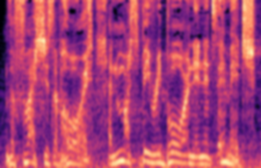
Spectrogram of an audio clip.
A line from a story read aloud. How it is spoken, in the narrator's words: Wallace shouted, letting out a hysterical cackle as he struggled to hold his attacker down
